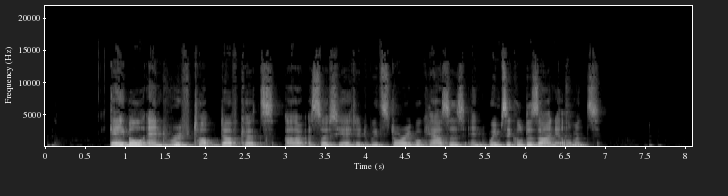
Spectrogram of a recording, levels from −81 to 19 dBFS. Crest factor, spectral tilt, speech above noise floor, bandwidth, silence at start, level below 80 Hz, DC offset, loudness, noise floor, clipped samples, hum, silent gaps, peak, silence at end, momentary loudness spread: 18 dB; -5.5 dB/octave; 53 dB; 15 kHz; 0.8 s; -60 dBFS; under 0.1%; -19 LUFS; -71 dBFS; under 0.1%; none; none; -2 dBFS; 1.2 s; 12 LU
